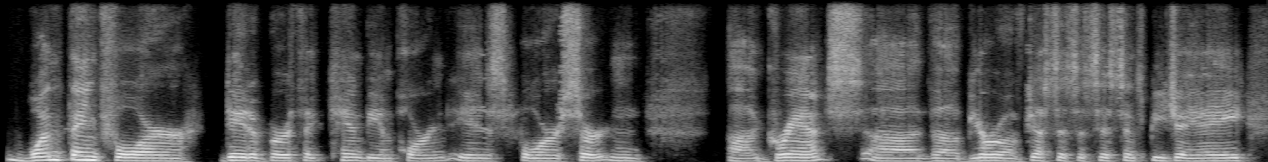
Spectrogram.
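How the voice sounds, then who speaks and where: This man speaks slowly and deliberately in a remote work meeting. He lays out his point in a measured way, pausing on fillers as he goes. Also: a little high, steady tone. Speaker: meeting participant.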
